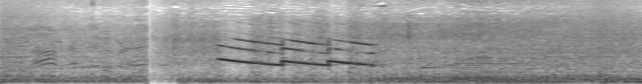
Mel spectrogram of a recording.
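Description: A vehicle siren sounds three short falling sweeps, each jumping back up to its starting pitch, from about two seconds in to near four seconds, over crowd chatter and street noise.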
